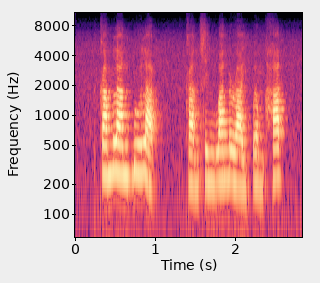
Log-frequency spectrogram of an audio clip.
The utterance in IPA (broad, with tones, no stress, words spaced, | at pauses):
ka˧˥mla˧nɓu˧˥la˨˩k̚ | ka˨˩˨nsi˨˩ŋwa˧nɹa˨˩j ɓə˨˩mha˦˥t̚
